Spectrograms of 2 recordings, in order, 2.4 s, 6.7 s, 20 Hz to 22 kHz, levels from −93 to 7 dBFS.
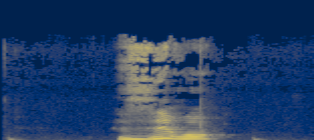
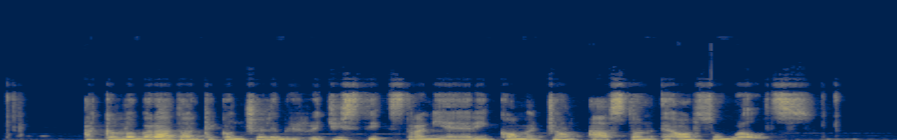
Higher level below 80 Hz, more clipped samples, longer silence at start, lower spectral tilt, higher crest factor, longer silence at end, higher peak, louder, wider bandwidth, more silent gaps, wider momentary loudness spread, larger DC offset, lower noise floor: second, -66 dBFS vs -60 dBFS; neither; first, 0.9 s vs 0.65 s; second, -3 dB/octave vs -5 dB/octave; about the same, 16 dB vs 18 dB; about the same, 0.75 s vs 0.65 s; first, 0 dBFS vs -6 dBFS; first, -13 LUFS vs -24 LUFS; first, 17 kHz vs 9.4 kHz; neither; about the same, 9 LU vs 8 LU; neither; first, -64 dBFS vs -57 dBFS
